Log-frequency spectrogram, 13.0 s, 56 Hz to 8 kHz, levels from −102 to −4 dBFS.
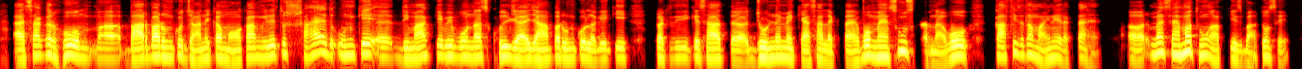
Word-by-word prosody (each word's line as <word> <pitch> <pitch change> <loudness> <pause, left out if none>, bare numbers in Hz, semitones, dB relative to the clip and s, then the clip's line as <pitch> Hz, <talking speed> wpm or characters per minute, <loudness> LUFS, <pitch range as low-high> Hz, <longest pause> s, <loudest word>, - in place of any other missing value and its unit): ऐसा 115 +6 +3
अगर 160 +1 +1
हो 155 -1 +5
म 125 -2 -1
बार-बार 130 +4 +6
उनको 140 +2 -2
जाने 115 +4 -1
का 135 +1 +2
मौका 115 +3 0
मिले, 135 +3 -1
तो 155 - -6
शायद 175 +1 -1
उनके 160 +2 0
अ, 135 - -2 0.2
दिमाग 130 +3 +1
के 155 - -1
भी 150 - +1
वो 145 - +2
नस 140 0 +2
खुल 140 0 +2
जाए 125 -3 +4
जहाँ 120 -1 +2
पर 135 - +2
उनको 125 +2 0
लगे 120 0 -1
कि 130 +2 -6 0.3
प्रकृति 130 0 -3
के 135 - -1
साथ 125 -1 +1
अ, 105 - +2
जुड़ने 135 +4 +1
में 125 - 0
कैसा 110 +3 0
लगता 100 -4 -3
है। - - 0
वो 155 - +6
महसूस 175 +8 +2
करना, 95 -1 -4
वो 145 +6 +4 0.3
काफ़ी 145 +6 0
ज़्यादा 165 -1 -2
मायने 125 +4 -3
रखता - - -6
है, - - -15 0.3
और 115 +5 0
मैं 190 - +4
सहमत 180 +1 +4
हूँ 160 0 -1
आपकी 115 +2 -4
इस 115 - -5
बातों 145 - -4
से। 100 -7 -9
135 Hz, 240 wpm, -23 LUFS, 120-150 Hz, 0.3 s, बार-बार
